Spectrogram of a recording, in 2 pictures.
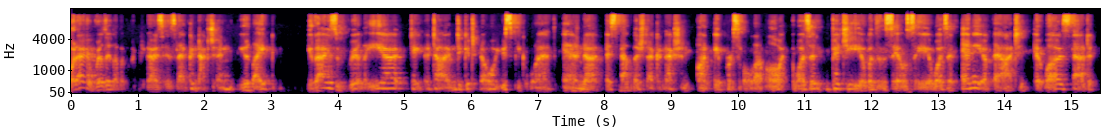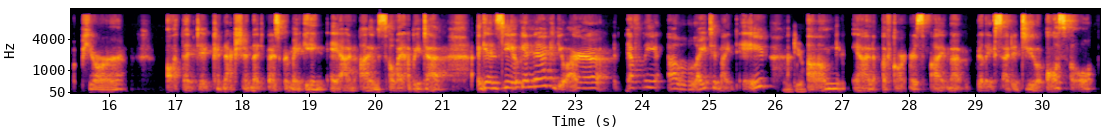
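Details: Adult woman with spasmodic dysphonia caused by neck trauma about 5 years ago, voiceless for about 2 years, treated with neck Botox injections that help but do not cure; spasmodic dysphonia.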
